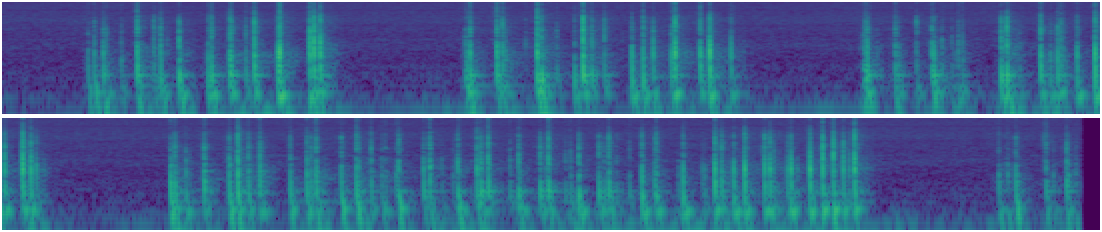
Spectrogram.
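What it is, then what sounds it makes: Tablet glass screen tapped with fingernails. Long fingernails tap and scratch rapidly on the glass screen of an iPad lying flat in a pink case. The sound comes in five bursts of quick, dry, clicky taps with very short decay, separated by brief near-silent pauses.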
